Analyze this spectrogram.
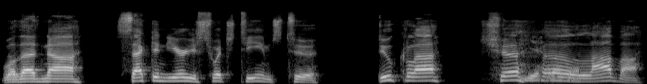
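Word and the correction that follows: Jihlava: Yihlava, yeah. Dukla Yihlava. Yeah, Dukla Yihlava. Yeah. So the J is silent, like in yogging. – Yeah, they... they say their J's are like a year there, so yeah.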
